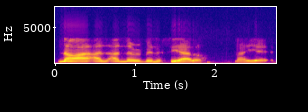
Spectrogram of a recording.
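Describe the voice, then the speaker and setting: A man's voice: mid-range voice, steady tone, normal speed. Young guy from the states, athlete doing casual interview, says you know and like a lot, muffled call sound. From United States (California and Ohio). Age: 20s. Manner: informal, repeats "you know" and "like" often. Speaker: American football player, linebacker. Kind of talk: casual press interview answers. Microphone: remote conference call. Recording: dull, lo-fi conference call audio.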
